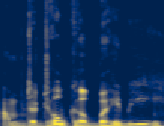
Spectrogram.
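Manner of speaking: put-on very slow drawl, "baby" stretched out long. Answering a joke about looking like the Joker: Joker impression. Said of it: "It was a good impression".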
